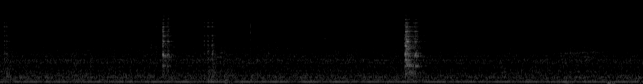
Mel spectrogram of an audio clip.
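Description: A few faint clicks of a knife and fork against a plate while cutting into a roasted chicken leg quarter, the loudest about four seconds in, over a low steady hum.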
